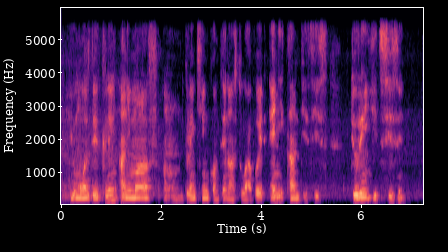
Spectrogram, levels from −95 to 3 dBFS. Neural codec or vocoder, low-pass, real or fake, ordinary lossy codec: vocoder, 44.1 kHz, 128 mel bands, Pupu-Vocoder; 5.4 kHz; fake; none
